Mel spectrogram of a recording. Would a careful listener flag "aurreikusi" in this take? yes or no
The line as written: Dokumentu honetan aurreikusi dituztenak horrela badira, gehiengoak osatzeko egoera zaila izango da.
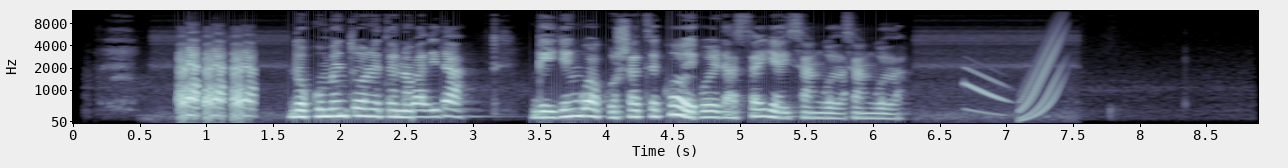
yes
